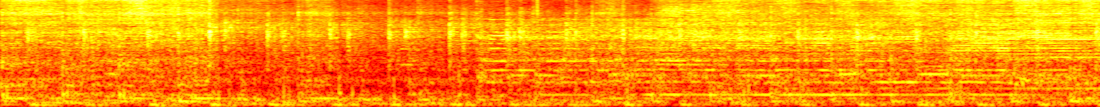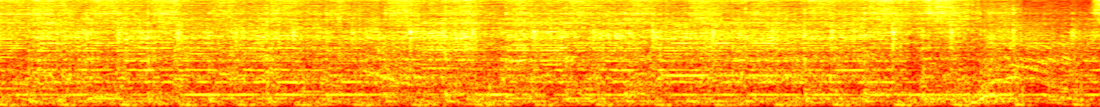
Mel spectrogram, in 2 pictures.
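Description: Live rock band playing electric guitars and drum kit, loud and steady, with no vocals. A long held note sounds over the band from a few seconds in.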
